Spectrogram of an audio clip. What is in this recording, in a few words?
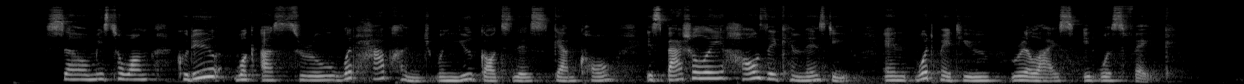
Interview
